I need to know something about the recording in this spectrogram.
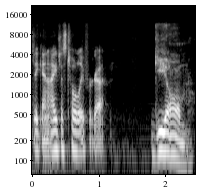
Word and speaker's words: Guillaume: Guillaume. Guillaume. It's like William, right?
